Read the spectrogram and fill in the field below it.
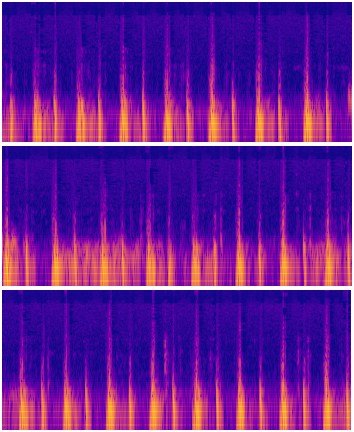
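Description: Strong, regular low thumps in quick succession with a faint hum behind them: a slightly fast heartbeat.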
